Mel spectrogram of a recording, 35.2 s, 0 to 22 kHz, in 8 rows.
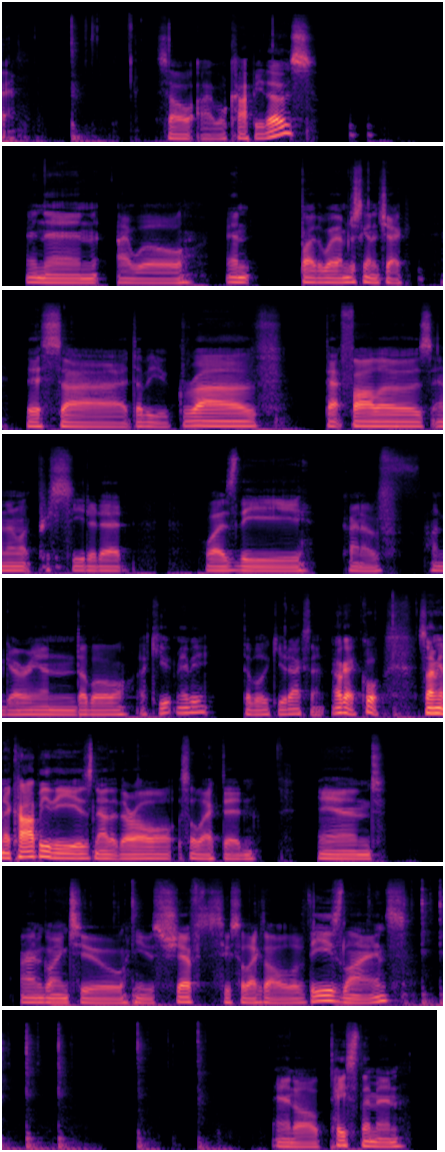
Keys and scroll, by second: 0.7 super+c, 21.5 super+c, 34.1 super+v.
